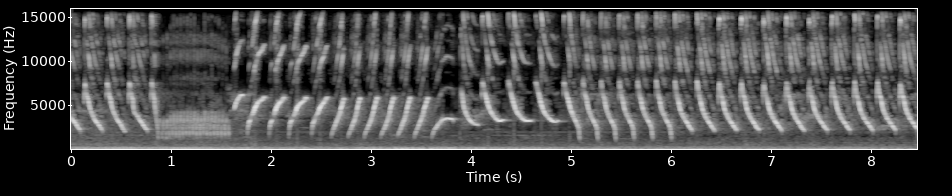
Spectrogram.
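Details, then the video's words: Long rolling canary song for stimulating young canaries: rapid repeated downward whistles broken by a short buzzy trill, then more fast sweeping notes rolling on steadily. "Pancingan kenari gacor NGEROL PANJANG AMPUH cocok bikin BURUNG KENARI PAUD GACOR LANGSUNG"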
